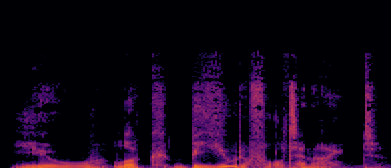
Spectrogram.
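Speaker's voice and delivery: soft tender whisper. A narrator's reading. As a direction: breathe it close in her ear. Whispered compliment while dancing.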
